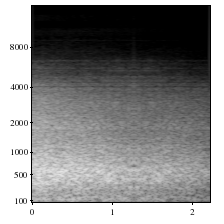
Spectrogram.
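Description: An explosion dying away: a dense rush of noise that fades steadily.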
